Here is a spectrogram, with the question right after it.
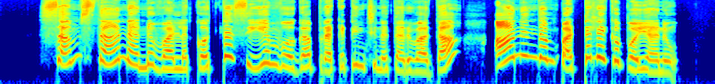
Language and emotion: Telugu, happy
